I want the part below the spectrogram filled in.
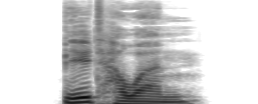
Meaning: dative plural of Bildhauer
- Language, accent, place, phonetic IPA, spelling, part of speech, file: German, Germany, Berlin, [ˈbɪltˌhaʊ̯ɐn], Bildhauern, noun, De-Bildhauern.ogg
